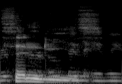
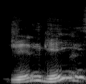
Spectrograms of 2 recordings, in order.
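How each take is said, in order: First: The name begins with an s sound. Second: The name begins with a j sound. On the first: The speaker calls it wrong. "Or is it Sin Geese?" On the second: The speaker calls it right. "Oh, it's Jin"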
